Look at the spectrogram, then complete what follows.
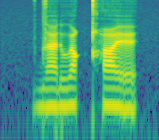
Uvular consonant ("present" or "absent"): present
